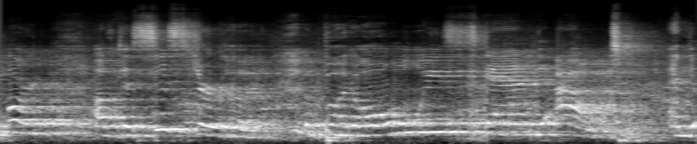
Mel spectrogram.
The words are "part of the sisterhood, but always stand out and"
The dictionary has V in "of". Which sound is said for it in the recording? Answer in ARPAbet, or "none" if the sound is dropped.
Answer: V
